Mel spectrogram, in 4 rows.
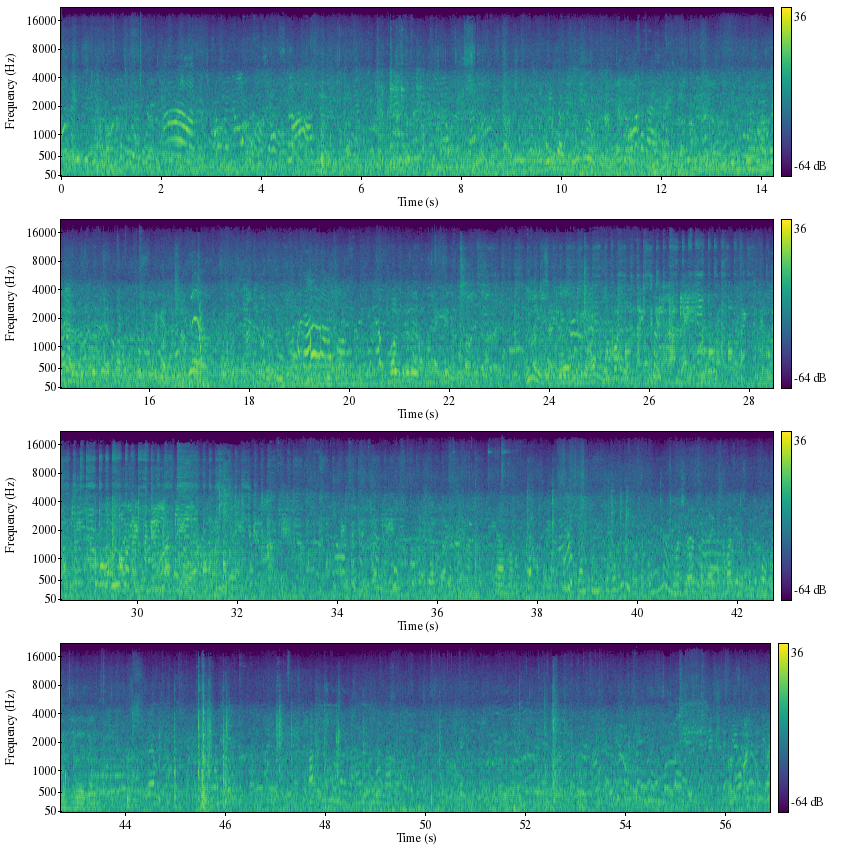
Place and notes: Nordviertel, Essen, Deutschland - essen, unversity, saturday fleemarket
Auf dem Universitätsgelände während des samstäglichen Flohmarkts. Verkäuferstimmen, Standmusik und die Klänge vieler Stimmen und Sprachen.
At the university during the weekly saturday fleemarket. The sounds of many voices in several languages.
Projekt - Stadtklang//: Hörorte - topographic field recordings and social ambiences
Essen, Germany, 19 April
